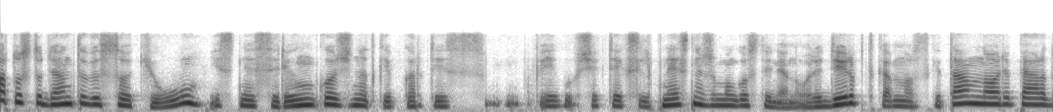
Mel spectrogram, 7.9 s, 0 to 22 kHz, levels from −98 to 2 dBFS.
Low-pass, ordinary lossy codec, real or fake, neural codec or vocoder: 7.2 kHz; Opus, 32 kbps; fake; codec, 24 kHz, 0.9 kbps, DualCodec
